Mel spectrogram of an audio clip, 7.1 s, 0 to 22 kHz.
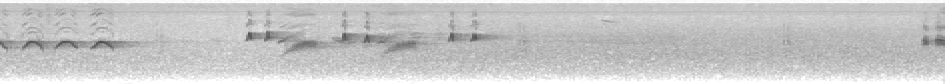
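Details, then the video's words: Song thrush in song, 20 April 2016. Three identical arched whistles come in quick succession, followed by a varied burst of sharper, descending and rising notes, then near silence with a faint note at the end. "Kaunis ääni linnulla - Laulurastas"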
